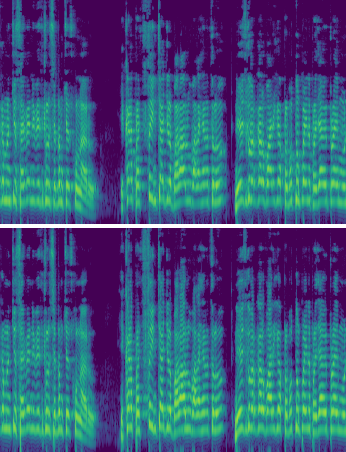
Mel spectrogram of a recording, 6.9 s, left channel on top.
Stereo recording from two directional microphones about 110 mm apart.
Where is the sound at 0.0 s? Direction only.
40° right (ahead or behind).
